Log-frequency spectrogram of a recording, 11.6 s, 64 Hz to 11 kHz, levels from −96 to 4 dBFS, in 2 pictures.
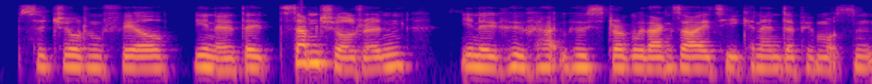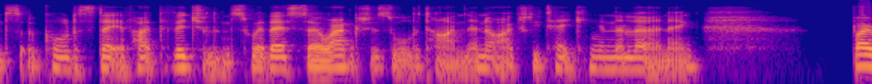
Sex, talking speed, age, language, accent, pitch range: female, 220 wpm, 30-49, English, British, 165-185 Hz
